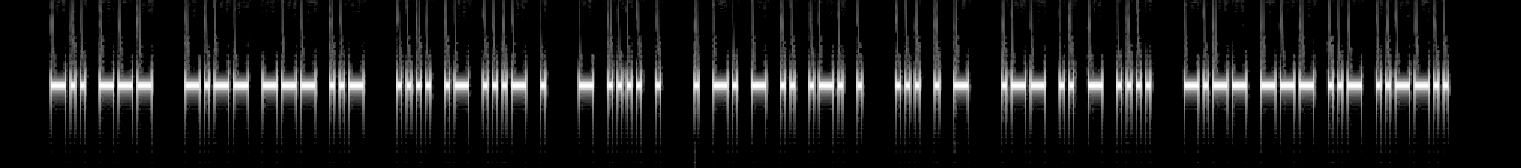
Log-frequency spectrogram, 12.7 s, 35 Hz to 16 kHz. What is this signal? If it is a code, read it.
Morse code, heard as a keyed tone, about 30 wpm, 700 Hz. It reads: DO YOU HAVE THE ENTIRE SET WITH YOU?
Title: Sentences from Top 1000 Words - Review Part 5 - 30wpm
